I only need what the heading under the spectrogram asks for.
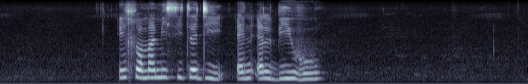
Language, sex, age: Southern Sotho, female, 29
